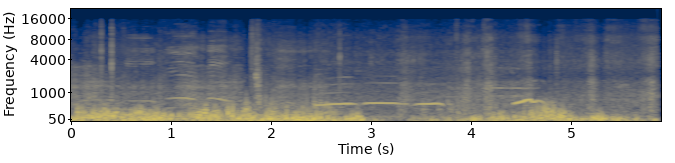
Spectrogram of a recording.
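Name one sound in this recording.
A small child babbles and calls out in a high voice nearby.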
